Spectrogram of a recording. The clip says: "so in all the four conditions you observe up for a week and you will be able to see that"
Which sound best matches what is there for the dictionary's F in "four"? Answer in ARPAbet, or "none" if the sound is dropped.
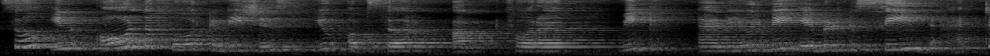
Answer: F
